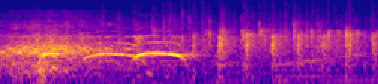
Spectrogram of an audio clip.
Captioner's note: audience cheering and applauding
